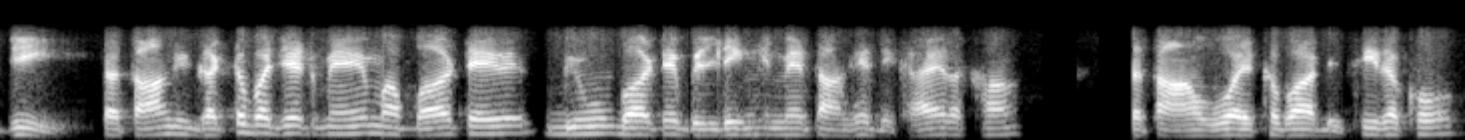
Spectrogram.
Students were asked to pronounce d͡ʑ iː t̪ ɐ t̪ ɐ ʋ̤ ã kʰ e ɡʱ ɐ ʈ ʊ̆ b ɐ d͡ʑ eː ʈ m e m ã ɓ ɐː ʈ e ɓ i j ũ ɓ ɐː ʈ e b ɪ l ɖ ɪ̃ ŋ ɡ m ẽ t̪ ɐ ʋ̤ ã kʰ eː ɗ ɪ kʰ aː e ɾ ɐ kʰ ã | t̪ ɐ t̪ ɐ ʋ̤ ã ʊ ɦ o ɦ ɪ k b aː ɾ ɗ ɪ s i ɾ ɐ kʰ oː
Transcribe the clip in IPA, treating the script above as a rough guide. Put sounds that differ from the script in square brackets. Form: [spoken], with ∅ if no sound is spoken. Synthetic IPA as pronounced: d͡ʑ iː t̪ ɐ t̪ ɐ ʋ̤ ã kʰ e ɡʱ ɐ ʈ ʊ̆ b ɐ d͡ʑ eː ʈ m [ẽ] m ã ɓ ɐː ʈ e ɓ i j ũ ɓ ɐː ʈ e b ɪ l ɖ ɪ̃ ŋ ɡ m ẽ t̪ ɐ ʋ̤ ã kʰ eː ɗ ɪ kʰ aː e ɾ ɐ kʰ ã | t̪ ɐ t̪ ɐ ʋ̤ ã ʊ ɦ o ɦ ɪ k b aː ɾ ɗ ɪ s i ɾ ɐ kʰ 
